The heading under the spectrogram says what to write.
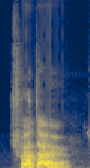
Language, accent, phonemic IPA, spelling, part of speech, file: French, Canada, /fʁɔ.tœʁ/, frotteur, noun, LL-Q150 (fra)-frotteur.wav
- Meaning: 1. rubber, polisher (of floors, etc.) 2. frotteur (one who commits the act of non-consensually rubbing one’s genitalia against another person, usually a stranger)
